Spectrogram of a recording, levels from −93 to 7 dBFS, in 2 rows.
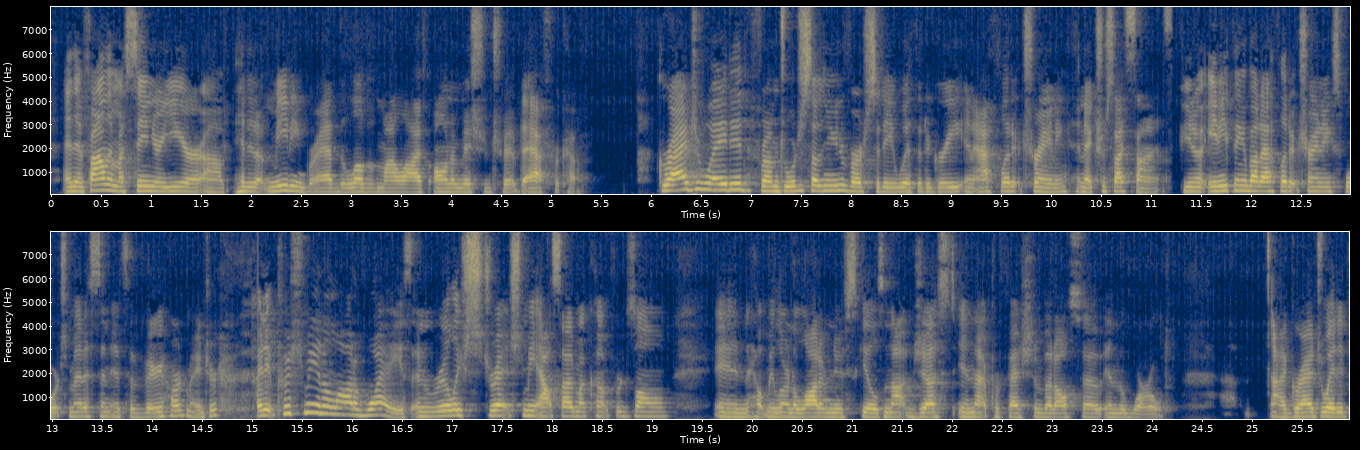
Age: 30-49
